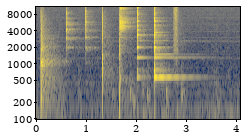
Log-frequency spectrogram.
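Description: Single hits from the Abbey Road Vintage Drummer sampled drum kit in Kontakt, about eight of them, roughly three a second. A few ring with a clear pitch, one of them for over half a second, and the hits stop about three seconds in.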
